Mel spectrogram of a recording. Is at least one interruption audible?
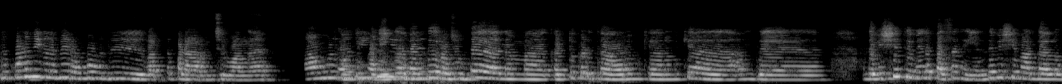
Yes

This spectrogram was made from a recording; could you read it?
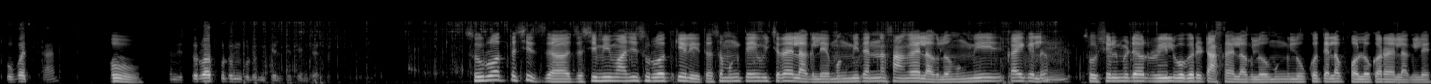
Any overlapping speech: No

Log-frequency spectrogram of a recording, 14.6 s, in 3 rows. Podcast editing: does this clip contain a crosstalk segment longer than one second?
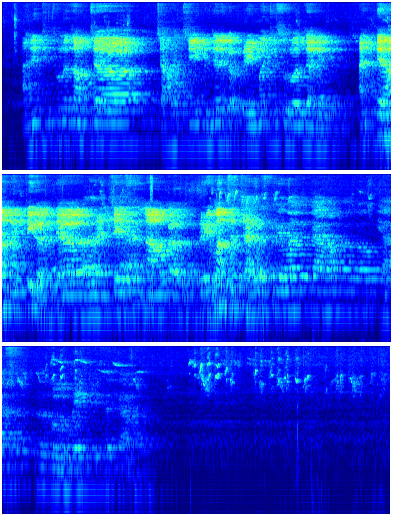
Yes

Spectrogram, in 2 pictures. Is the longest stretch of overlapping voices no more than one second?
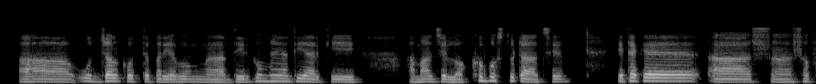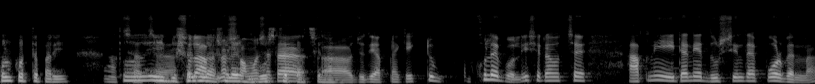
No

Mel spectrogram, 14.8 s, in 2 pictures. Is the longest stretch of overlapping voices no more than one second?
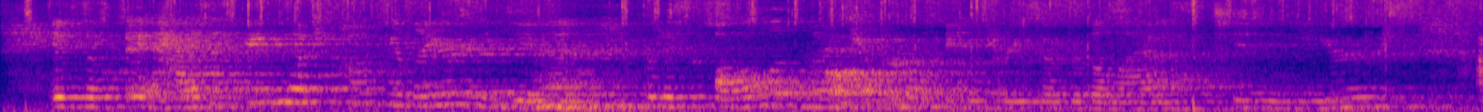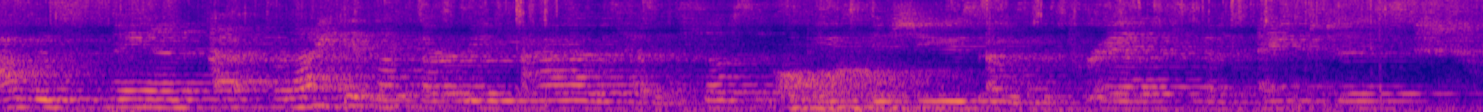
Yes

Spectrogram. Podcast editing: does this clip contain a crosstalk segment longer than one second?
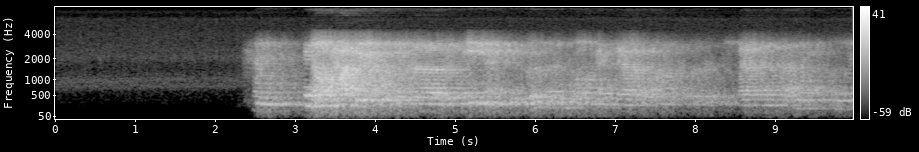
No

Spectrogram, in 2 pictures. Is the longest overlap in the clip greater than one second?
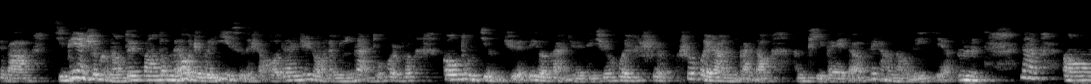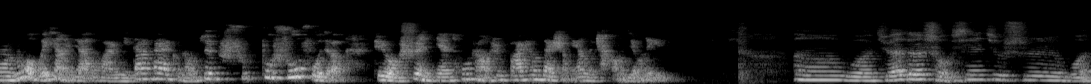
No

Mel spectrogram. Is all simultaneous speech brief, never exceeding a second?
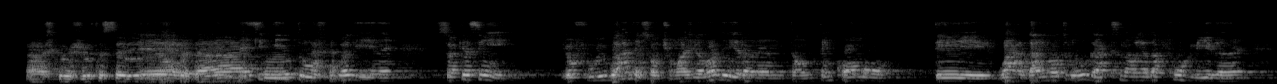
No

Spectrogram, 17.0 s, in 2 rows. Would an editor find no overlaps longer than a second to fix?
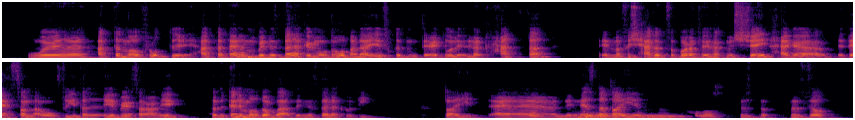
No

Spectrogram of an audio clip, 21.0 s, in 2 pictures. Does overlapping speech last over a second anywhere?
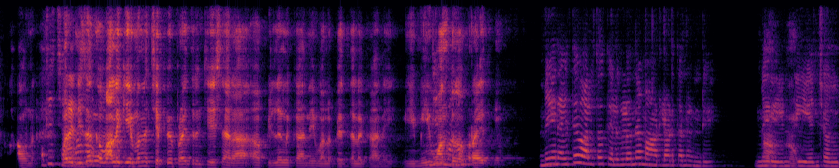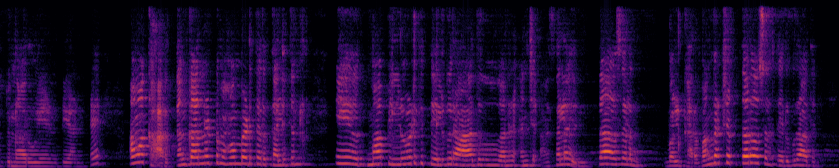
No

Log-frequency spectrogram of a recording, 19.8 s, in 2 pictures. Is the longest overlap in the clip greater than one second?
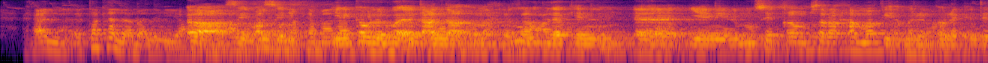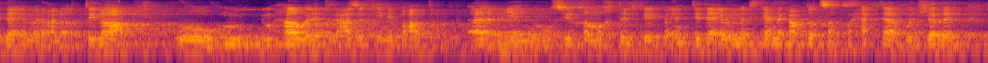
Yes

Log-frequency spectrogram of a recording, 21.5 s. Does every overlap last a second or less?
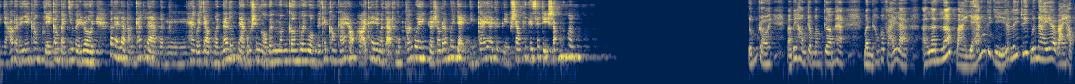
Yes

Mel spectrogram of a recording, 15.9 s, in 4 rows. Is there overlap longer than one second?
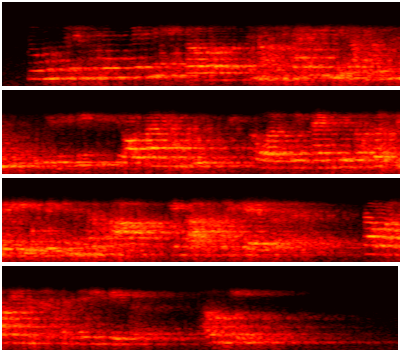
Yes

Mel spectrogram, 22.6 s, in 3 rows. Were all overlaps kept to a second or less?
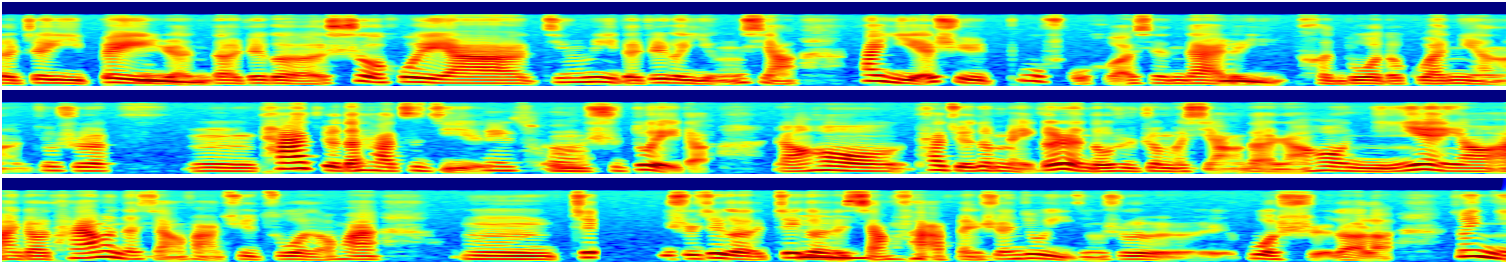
Yes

